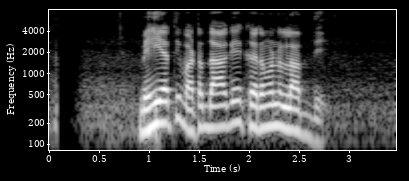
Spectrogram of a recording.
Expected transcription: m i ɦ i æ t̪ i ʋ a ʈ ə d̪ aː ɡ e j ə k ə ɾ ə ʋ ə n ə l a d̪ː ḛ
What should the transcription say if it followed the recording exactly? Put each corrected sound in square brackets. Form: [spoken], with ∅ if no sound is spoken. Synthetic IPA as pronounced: m [e] ɦ i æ t̪ i ʋ a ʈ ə d̪ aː ɡ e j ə k ə ɾ ə ʋ ə n ə l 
